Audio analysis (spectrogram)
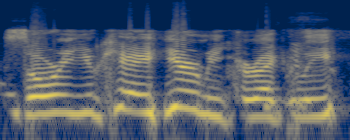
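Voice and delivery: put-on bluffing Canadian guard accent. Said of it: "I have a Canadian accent".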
